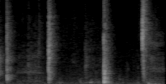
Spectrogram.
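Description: Three or so sharp clicks and taps, the loudest near the end, from handling a stamp positioning platform and swinging its hinged clear lid over to stamp.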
